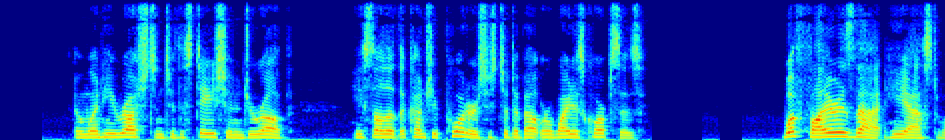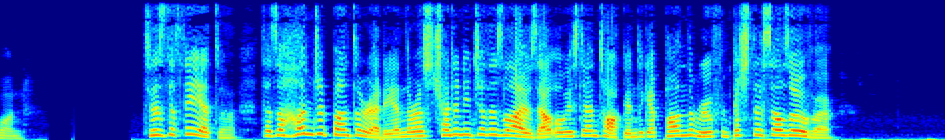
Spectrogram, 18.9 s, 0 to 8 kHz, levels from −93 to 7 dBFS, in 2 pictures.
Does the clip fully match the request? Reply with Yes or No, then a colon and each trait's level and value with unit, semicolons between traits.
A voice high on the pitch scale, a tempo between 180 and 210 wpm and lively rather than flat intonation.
Yes: high, 200 Hz; average, 185 wpm; wide, 7.4 semitones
